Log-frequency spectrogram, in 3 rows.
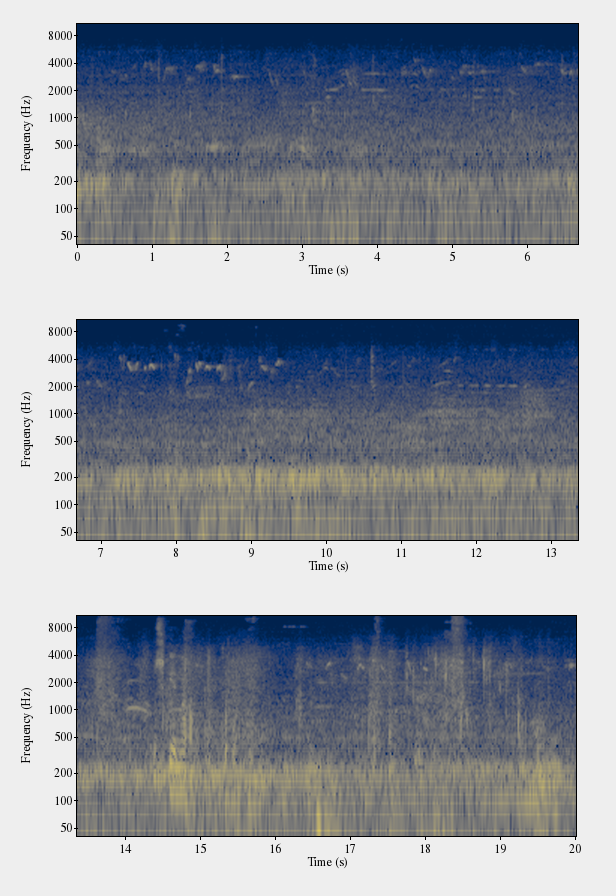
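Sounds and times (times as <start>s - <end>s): small birds chirping: 13.5s - 20.0s.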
